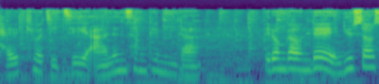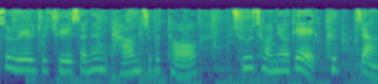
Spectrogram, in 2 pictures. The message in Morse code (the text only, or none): none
